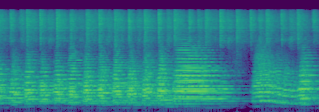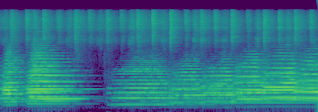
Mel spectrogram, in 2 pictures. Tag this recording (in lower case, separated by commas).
playing french horn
